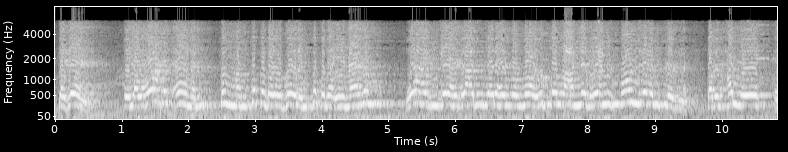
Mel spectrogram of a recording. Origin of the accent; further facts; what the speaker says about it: Mansoura, Dakahlia, Egypt; عندنا في المنصورة في الدقهلية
